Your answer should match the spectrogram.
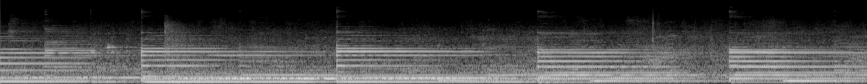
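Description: Live band playing a slow instrumental introduction: sustained guitar chords over bass, the chord changing about every two seconds.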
